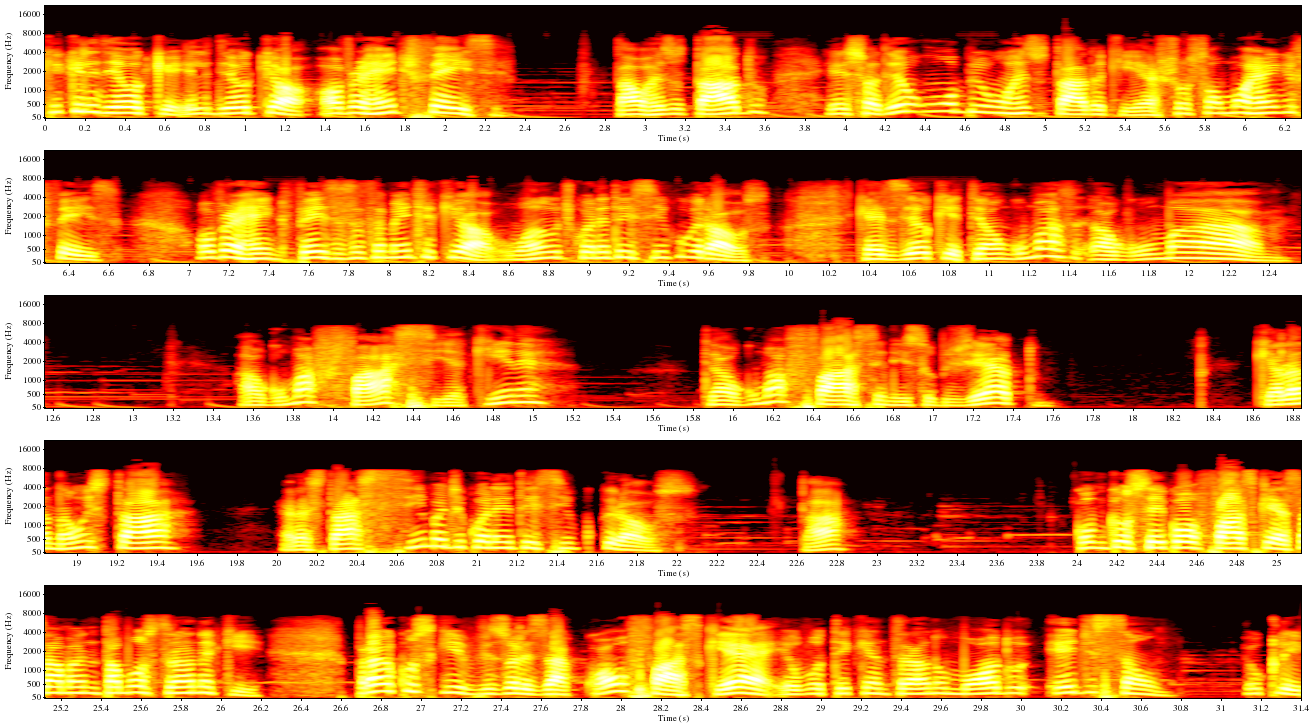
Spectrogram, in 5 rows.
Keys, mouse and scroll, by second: 13.8-15.1 middle drag, 15.1 click, 16.0 click, 17.2 click, 17.9-22.1 middle drag, 22.6-28.3 middle drag.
